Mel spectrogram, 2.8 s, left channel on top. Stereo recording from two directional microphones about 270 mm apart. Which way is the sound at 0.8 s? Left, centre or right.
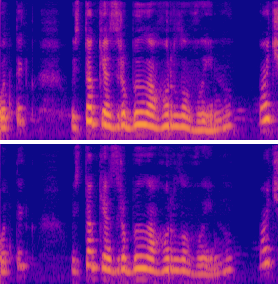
Right.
